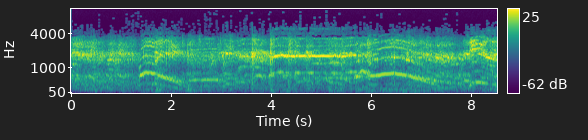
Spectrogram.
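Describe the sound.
A person's voice imitates a clucking hen with a continuous run of loud, warbling calls that swoop up and down in pitch, over a faint busy background.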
